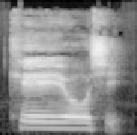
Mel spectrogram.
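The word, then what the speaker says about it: 形容詞: 케요시. 형용 동사입니다. 케요도시, 케요도시. 케요도시라는 건 보통 이제 일본어 공부하실 때 보게 되면 나 형용사라는 말을 하게 되는데 그 나 형용사, 그러니까 이 형용사는 케요시, 케요시.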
